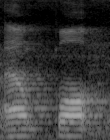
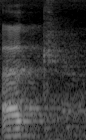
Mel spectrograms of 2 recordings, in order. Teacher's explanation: Kalau qaf paling belakang, jadi pangkal lidah bertemu dengan langit-langit yang berdaging, itu huruf qaf, sehingga lebih dalam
